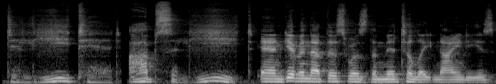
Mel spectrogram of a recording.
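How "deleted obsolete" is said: very slow, drawn-out henchman voice; Injun. Acted. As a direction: stretch each word out like a creepy lab assistant. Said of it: "he says".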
